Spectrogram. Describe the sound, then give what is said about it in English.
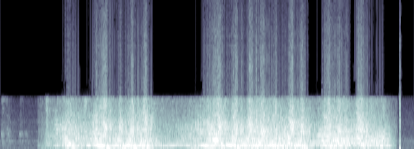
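A race car engine cranks and fires up, then revs hard in loud, throaty bursts for several seconds before cutting off abruptly. No voices are heard. “start your engine!”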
